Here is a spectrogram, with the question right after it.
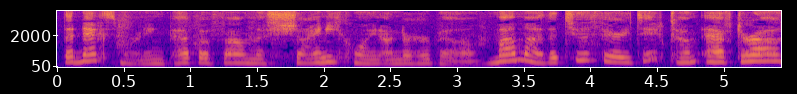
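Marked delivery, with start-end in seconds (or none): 3.2-5.4 high, louder delighted cry; excited shout. Acted. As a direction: shout the news with joy. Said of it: "she shouted".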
